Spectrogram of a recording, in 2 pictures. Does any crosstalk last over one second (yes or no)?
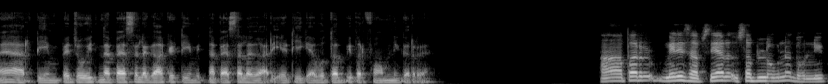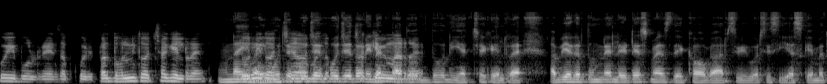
yes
